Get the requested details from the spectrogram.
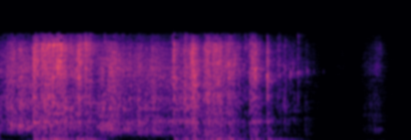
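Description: Clam shells clatter as they tumble into a metal wok.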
